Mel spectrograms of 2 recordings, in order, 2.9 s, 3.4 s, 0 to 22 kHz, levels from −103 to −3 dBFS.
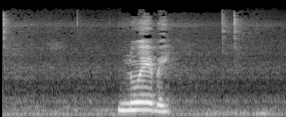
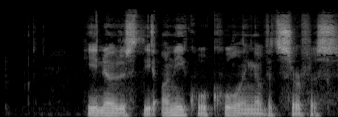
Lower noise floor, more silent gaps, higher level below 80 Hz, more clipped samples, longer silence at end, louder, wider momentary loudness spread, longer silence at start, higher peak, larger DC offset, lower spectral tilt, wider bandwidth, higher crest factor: second, -43 dBFS vs -86 dBFS; neither; about the same, -62 dBFS vs -62 dBFS; neither; first, 0.2 s vs 0 s; first, -14 LUFS vs -42 LUFS; first, 22 LU vs 8 LU; second, 0.05 s vs 0.9 s; first, -2 dBFS vs -24 dBFS; neither; about the same, -4 dB/octave vs -3.5 dB/octave; about the same, 15 kHz vs 15.5 kHz; about the same, 18 dB vs 20 dB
